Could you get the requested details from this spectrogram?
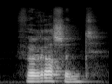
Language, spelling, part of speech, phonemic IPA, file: Dutch, verrassend, verb / adjective, /vəˈrɑsənt/, Nl-verrassend.ogg
- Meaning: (adjective) surprising; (adverb) surprisingly; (verb) present participle of verrassen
